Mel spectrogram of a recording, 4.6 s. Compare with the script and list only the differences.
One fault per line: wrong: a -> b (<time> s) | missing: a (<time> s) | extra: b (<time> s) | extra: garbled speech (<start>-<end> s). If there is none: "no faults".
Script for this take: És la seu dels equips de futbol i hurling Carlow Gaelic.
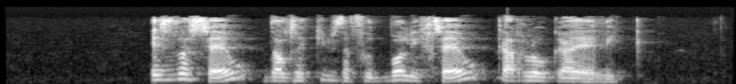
wrong: hurling -> seu (2.7 s)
